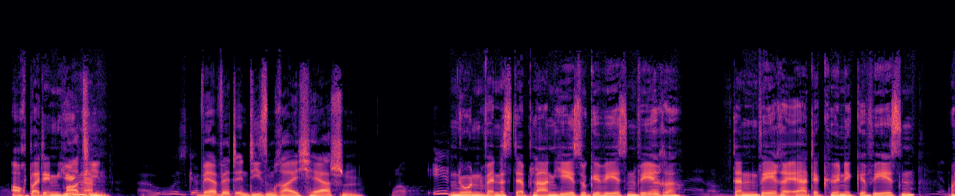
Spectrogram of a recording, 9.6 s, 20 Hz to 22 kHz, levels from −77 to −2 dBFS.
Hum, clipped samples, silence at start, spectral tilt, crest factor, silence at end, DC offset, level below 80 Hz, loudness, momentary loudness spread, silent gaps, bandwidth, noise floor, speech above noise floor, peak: none; under 0.1%; 0.1 s; -5 dB/octave; 18 dB; 0 s; under 0.1%; -44 dBFS; -18 LUFS; 9 LU; none; 16 kHz; -44 dBFS; 26 dB; -2 dBFS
